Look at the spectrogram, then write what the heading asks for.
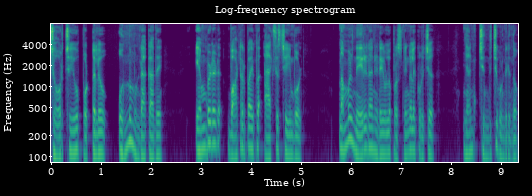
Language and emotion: Malayalam, fearful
